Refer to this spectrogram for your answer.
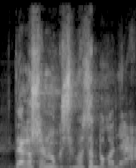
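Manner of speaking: high, fast, angry tone. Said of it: "막 성질 내면 지도 성질을 내는데".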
